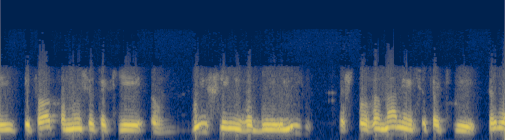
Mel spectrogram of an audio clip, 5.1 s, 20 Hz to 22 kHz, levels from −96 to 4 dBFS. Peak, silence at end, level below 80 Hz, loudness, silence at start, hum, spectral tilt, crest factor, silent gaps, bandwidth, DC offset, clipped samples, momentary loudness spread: -4 dBFS; 0 s; -66 dBFS; -16 LUFS; 0 s; none; -9.5 dB/octave; 12 dB; none; 3.8 kHz; under 0.1%; under 0.1%; 8 LU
